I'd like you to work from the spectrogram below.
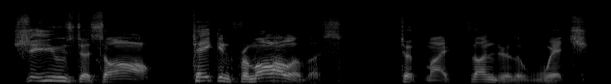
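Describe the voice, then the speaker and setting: A put-on character voice at a fairly slow pace. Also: man, medium pitch for a man. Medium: video game. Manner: grandiose, theatrical.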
